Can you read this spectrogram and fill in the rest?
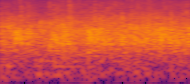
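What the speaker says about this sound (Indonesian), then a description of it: "tepuk tangan untuk kita semuanya" Schoolchildren at an Islamic elementary school clap together in a dense, steady burst of applause that fills the room, loud and continuous with no talk over it.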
